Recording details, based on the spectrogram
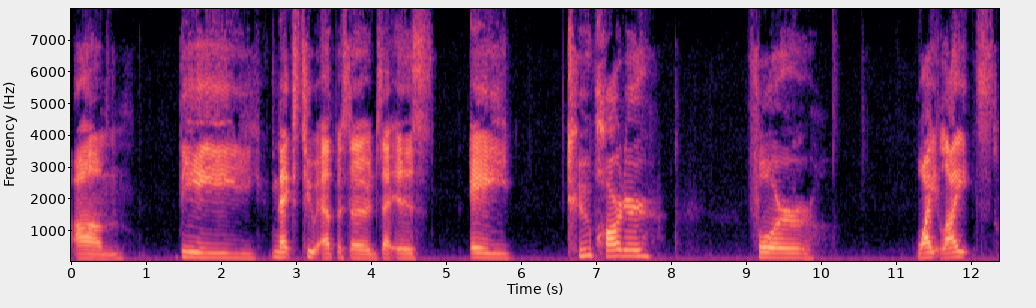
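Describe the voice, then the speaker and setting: Slow-paced, halting casual reviewer. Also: medium pitch. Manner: halting, digressive. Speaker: audio drama reviewer, host. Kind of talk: casual rambling review chat.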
